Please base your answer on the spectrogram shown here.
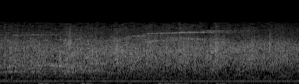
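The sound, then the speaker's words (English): An audience claps hands at a church service, a dense continuous patter of many hands held at an even level for a few seconds, with no voices over it. “Oh, clap your hands for the Lord”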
